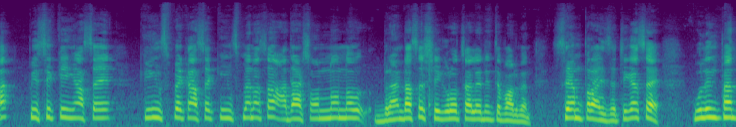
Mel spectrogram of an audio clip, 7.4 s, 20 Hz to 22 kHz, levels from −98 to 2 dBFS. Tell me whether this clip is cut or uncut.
uncut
